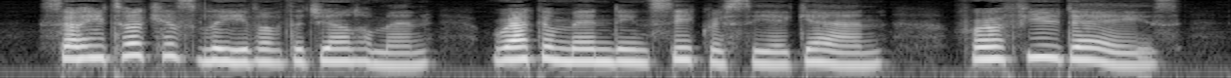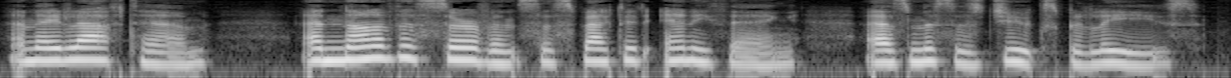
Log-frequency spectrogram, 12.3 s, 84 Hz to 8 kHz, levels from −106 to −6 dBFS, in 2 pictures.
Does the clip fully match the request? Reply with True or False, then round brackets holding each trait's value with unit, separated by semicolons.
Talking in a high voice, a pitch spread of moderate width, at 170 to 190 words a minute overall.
False (230 Hz; 3.8 semitones; 150 wpm)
